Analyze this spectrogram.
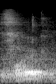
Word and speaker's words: Volk: Vater, Volk, vielleicht. Vater, Volk, vielleicht. Let's say each one slowly, then at normal speed. Very nice. Vater, Volk, vielleicht. It's not like a V, it's like an F.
